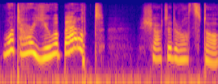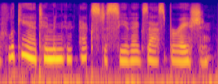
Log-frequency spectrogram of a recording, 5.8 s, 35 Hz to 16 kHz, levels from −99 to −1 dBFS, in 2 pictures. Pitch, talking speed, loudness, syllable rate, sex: 250 Hz, 145 wpm, -18 LUFS, 5.4 syllables/s, female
